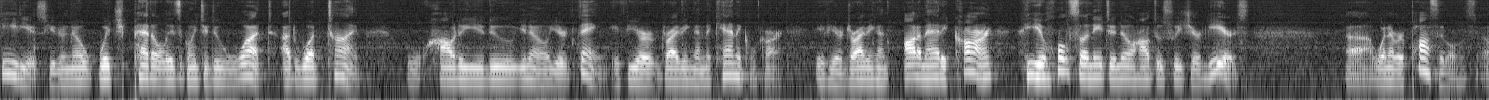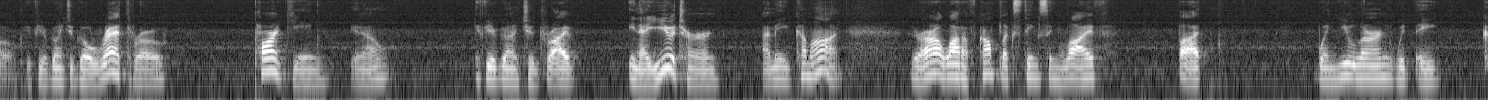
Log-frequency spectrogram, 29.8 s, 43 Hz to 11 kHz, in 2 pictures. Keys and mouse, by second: 0.8 KP_3, 1.6-26.2 drag, 2.1 g, 3.4 alt+a, 3.7 middle click, 3.7 right click, 6.9 g, 8.9 alt+a, 9.5 middle click, 9.5 right click, 10.4 g, 12.6 alt+a, 15.2 2, 16.4 g, 18.2 g, 23.4 alt+a, 26.9 middle click, 27.3 1, 27.4 middle click, 28.5 ctrl+middle click.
